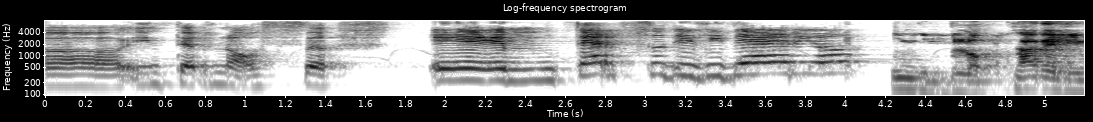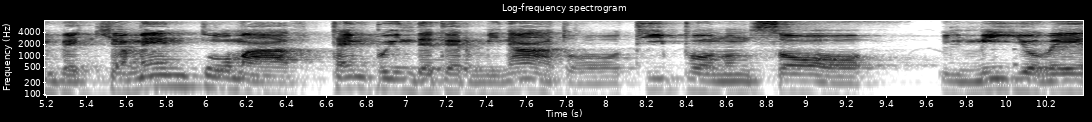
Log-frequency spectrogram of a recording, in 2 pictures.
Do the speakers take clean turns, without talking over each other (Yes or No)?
Yes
